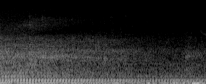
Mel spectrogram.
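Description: Motor scooter engine running close by, a steady hum that slowly fades as it pulls away.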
